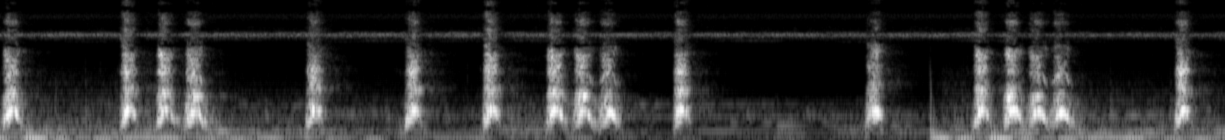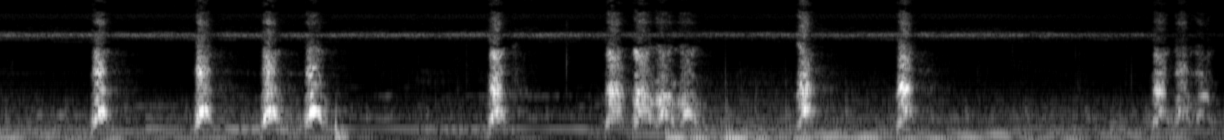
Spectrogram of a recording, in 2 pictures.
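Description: A dog that had slipped its leash barks furiously and repeatedly at ヤマキュ (Yamakyu), loud sharp barks coming in rapid bursts and clusters with short pauses between, continuing for the whole stretch. A steady faint high tone hums underneath.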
